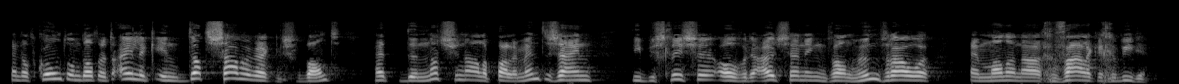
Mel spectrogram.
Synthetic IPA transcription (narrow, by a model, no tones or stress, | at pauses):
ɛndɑtkɔmtɔmdɑtœɥtɛjndələkɪndɑtsaːmənʋɛɹkɪŋsfəɹbɑnt | ɦət̚dənat͡ʃonaːləpɑɹləmɛntəzɛjn | d̥ibəslɪsəowvəɹdəœɥtsɛndɪŋvɑnɦɵnvrʌwə | ɛnmɑnənːaːɹχəvaːɹləkəχəbidə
